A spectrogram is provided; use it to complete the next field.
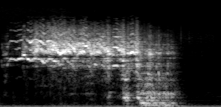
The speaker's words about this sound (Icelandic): Sox, eini hesturinn sem er eftir, er einmana. Hann hnekkjaði í alla nótt á fallna félaga sína.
